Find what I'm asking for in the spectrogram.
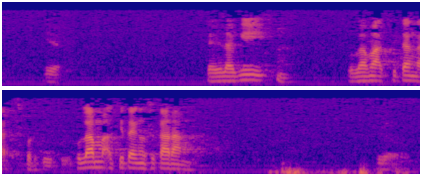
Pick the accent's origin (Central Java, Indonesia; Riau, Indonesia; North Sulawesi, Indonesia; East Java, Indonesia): Central Java, Indonesia; Temanggung; Saya dari Temanggung enggak tahu kondisi sini.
